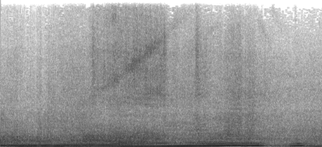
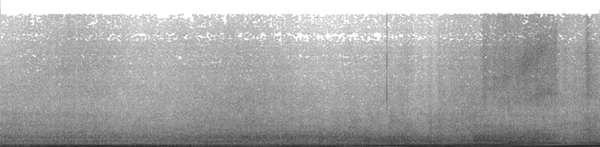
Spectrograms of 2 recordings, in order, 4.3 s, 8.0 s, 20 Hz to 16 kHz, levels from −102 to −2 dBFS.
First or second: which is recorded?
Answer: first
